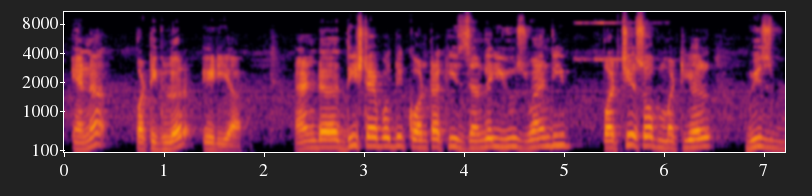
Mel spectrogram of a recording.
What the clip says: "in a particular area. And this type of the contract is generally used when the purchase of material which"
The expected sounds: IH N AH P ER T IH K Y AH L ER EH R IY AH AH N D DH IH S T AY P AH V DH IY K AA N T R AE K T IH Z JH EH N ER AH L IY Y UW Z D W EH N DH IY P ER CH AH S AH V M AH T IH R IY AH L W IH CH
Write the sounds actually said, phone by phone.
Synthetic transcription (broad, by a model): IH N AH P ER T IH K Y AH L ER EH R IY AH AH N D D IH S T AY P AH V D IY K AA N T R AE K T IH Z JH EH N ER AH L IY Y UW Z D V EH N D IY P ER CH AH S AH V M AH T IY R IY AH L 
